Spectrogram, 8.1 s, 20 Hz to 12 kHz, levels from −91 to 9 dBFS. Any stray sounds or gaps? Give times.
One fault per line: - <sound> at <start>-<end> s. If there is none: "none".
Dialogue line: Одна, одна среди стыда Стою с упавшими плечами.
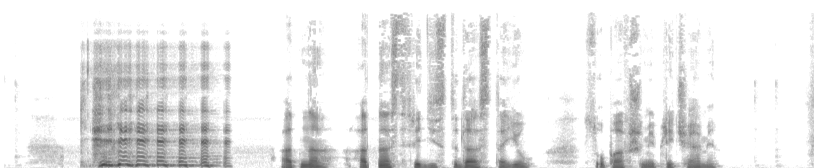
- laugh at 0.8-2.3 s
- dropout at 3.7-3.8 s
